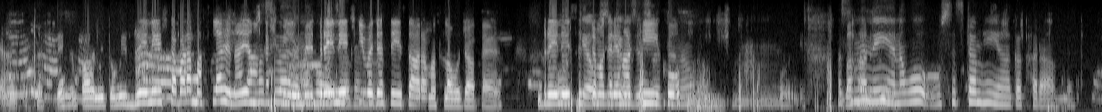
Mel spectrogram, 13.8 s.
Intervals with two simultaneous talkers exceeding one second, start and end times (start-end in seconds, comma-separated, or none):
3.2-4.8, 7.0-8.5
